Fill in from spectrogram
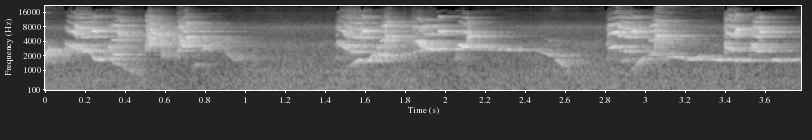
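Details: Moulting white-rumped shama producing three loud, squawking, rasping phrases separated by pauses, with faint lower whistles.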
